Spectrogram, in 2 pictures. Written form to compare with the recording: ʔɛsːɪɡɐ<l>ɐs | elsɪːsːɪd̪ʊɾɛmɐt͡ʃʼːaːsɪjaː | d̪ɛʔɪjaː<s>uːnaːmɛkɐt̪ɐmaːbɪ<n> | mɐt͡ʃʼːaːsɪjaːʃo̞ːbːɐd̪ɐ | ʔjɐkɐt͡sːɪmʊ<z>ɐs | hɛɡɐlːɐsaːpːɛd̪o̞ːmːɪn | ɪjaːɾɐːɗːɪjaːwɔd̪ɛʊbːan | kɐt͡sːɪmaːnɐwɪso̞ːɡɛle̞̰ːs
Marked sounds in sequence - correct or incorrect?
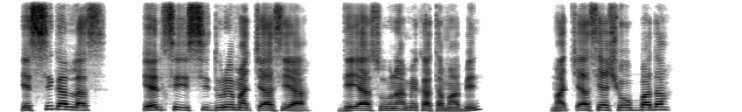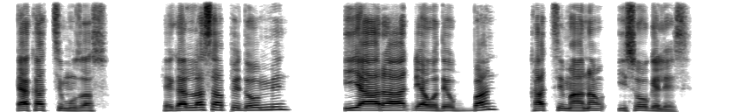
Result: incorrect: lː, correct, correct, correct

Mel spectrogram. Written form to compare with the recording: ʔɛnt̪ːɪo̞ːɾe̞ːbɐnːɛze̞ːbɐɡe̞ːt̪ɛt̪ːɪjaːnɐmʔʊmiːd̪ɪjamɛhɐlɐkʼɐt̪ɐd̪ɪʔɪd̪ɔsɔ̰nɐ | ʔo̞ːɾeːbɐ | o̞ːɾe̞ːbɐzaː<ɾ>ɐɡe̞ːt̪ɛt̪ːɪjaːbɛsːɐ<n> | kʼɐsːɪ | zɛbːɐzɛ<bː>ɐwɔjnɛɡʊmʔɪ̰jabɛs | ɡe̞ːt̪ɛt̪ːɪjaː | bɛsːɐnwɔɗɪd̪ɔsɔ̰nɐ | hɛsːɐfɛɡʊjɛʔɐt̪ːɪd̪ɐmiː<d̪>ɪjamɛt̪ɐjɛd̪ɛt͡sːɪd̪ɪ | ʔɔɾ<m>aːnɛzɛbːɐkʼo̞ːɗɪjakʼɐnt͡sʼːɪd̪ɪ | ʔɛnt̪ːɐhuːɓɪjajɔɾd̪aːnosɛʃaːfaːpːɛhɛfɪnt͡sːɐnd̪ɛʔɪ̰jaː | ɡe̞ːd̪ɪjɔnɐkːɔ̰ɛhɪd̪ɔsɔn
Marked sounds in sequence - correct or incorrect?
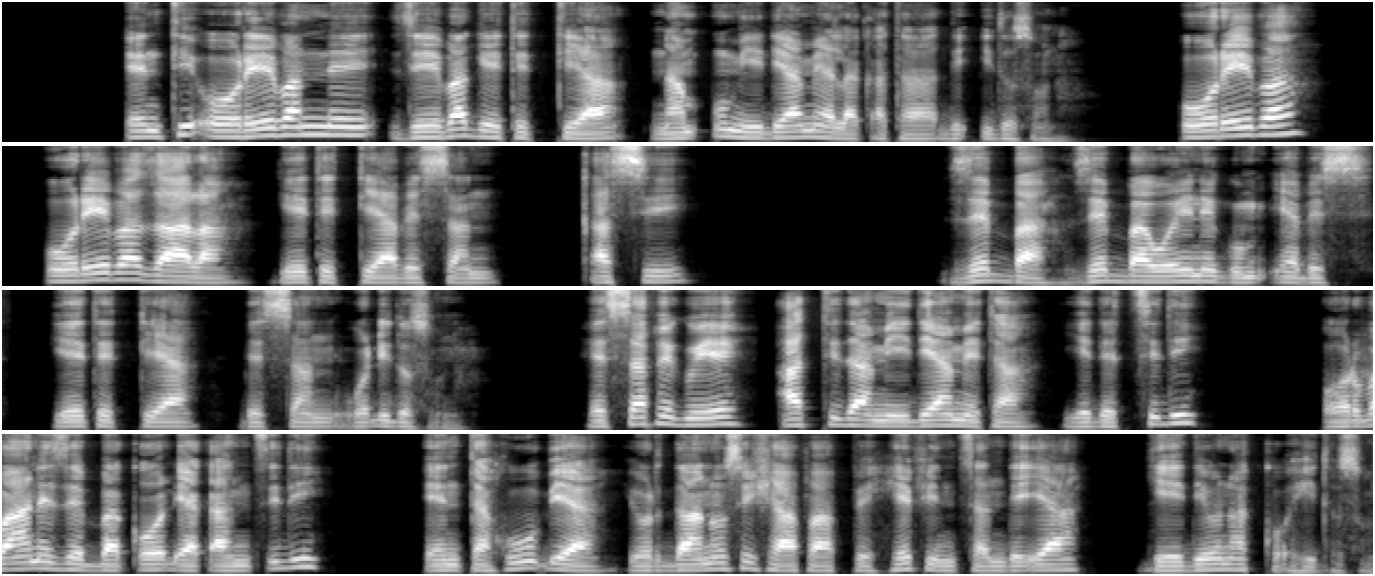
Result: incorrect: l, correct, correct, correct, incorrect: b

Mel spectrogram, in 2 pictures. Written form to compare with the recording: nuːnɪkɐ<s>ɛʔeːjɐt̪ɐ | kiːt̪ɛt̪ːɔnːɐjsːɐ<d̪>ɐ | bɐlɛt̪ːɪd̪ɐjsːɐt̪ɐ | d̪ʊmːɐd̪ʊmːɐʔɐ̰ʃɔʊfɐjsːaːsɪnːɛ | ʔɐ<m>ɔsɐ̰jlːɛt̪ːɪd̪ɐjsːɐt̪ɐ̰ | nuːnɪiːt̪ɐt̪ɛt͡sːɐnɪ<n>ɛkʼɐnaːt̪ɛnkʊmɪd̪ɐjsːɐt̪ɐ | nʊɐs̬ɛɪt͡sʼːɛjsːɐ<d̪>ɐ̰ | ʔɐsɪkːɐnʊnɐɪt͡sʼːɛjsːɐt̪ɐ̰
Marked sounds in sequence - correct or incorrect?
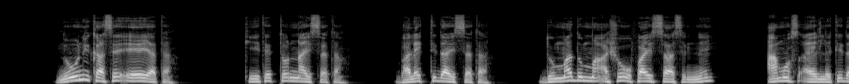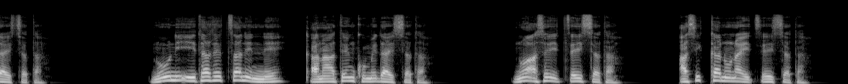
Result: correct, incorrect: t̪, correct, incorrect: nː, incorrect: t̪

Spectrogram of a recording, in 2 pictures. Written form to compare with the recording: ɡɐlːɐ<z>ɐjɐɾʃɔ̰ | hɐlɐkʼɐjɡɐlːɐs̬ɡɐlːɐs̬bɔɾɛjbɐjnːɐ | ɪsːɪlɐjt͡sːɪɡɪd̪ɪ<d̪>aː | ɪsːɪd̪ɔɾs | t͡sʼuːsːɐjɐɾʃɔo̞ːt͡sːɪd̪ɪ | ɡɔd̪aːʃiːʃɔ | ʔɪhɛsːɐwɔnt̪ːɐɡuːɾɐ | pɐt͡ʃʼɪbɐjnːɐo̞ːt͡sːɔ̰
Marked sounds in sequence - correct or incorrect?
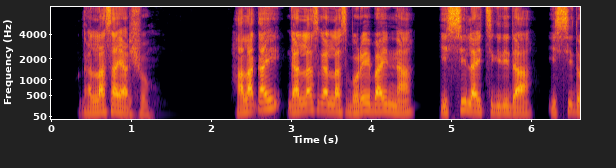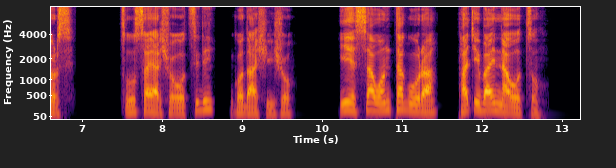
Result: incorrect: s, correct

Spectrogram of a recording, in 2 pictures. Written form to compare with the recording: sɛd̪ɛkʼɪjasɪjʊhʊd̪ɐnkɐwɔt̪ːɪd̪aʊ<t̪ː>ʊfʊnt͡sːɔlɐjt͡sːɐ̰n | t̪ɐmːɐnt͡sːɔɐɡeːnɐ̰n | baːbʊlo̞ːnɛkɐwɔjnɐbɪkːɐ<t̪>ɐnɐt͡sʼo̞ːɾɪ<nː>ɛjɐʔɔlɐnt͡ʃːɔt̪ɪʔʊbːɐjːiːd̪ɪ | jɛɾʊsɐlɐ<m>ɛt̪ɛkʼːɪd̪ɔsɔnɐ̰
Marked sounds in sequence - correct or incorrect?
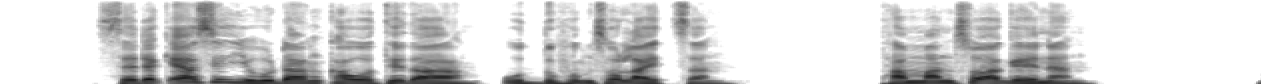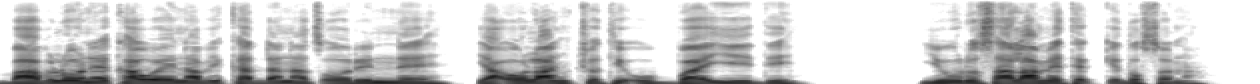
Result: incorrect: d̪ː, incorrect: d̪, correct, correct

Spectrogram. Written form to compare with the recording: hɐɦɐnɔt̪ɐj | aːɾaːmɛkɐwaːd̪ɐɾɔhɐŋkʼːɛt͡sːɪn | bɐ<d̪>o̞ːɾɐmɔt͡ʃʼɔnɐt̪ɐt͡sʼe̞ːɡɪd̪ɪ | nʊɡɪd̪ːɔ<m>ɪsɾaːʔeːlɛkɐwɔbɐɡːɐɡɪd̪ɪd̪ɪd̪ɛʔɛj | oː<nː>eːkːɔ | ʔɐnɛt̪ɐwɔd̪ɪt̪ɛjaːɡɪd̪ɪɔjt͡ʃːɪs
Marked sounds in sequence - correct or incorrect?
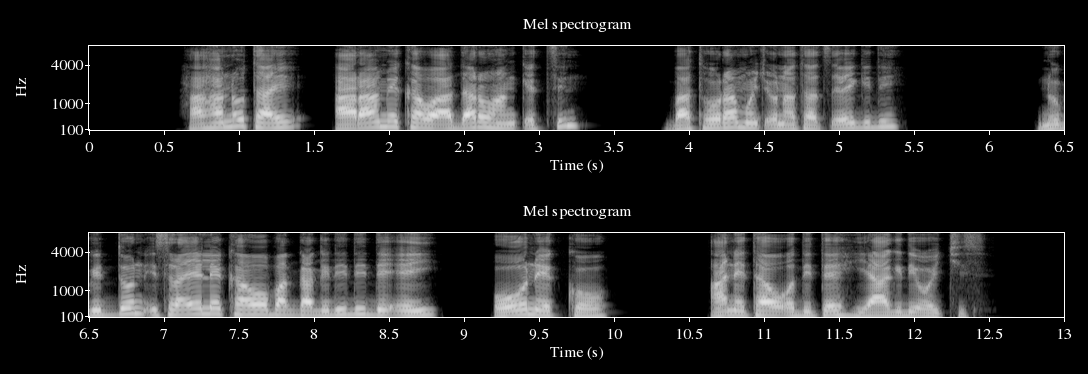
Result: incorrect: t̪, incorrect: n, incorrect: n

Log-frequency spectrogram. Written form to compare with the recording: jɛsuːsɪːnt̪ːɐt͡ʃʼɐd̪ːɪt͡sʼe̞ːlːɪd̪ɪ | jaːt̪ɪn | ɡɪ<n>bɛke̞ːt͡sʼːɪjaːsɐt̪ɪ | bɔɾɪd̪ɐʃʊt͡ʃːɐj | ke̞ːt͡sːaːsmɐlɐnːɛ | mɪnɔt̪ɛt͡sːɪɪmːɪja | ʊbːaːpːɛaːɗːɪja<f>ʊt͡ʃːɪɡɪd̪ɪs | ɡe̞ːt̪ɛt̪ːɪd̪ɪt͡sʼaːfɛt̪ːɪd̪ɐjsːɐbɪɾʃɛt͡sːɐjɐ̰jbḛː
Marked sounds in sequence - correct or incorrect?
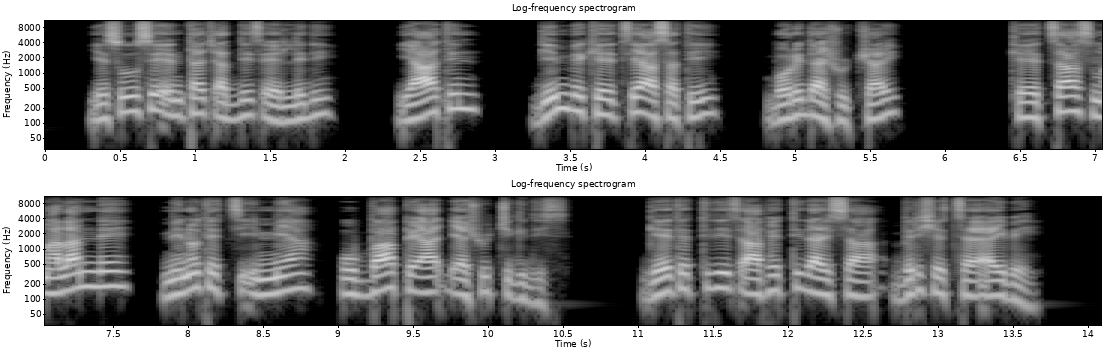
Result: incorrect: m, incorrect: ʃ

